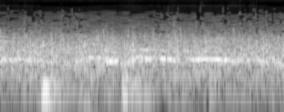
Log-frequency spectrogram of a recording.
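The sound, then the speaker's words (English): Audience applause for a band being introduced on stage: dense, steady clapping that stays loud and unbroken throughout. “Applause.”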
